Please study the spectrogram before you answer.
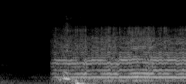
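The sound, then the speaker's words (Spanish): A housefly buzzing sound effect starts abruptly after a brief quiet moment and drones on steadily at an even pitch until the end. “Una mosca.”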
